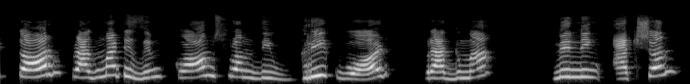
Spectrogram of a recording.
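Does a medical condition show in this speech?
No.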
